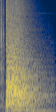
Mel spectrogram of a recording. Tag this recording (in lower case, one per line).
explosion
